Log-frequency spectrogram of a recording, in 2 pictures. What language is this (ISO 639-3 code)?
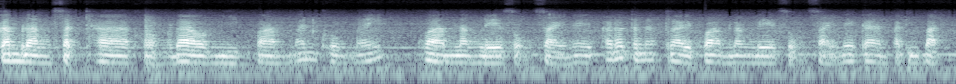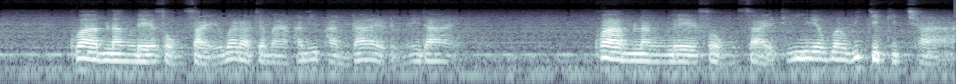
tha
